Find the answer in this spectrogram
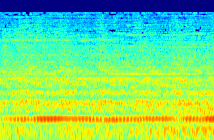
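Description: A single steady held tone, wavering slightly in pitch, over a rough noisy bed in a dramatic film soundtrack mix.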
